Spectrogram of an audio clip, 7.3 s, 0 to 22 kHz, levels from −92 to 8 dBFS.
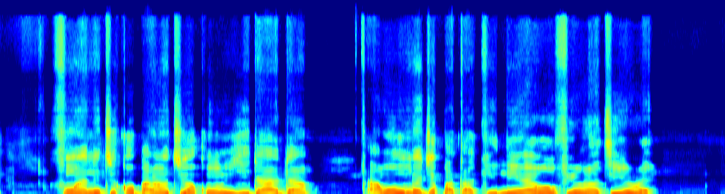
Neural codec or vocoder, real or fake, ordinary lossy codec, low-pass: autoencoder, 48 kHz, 128 numbers a frame, DAC-VAE, trained on Japanese speech; fake; none; none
